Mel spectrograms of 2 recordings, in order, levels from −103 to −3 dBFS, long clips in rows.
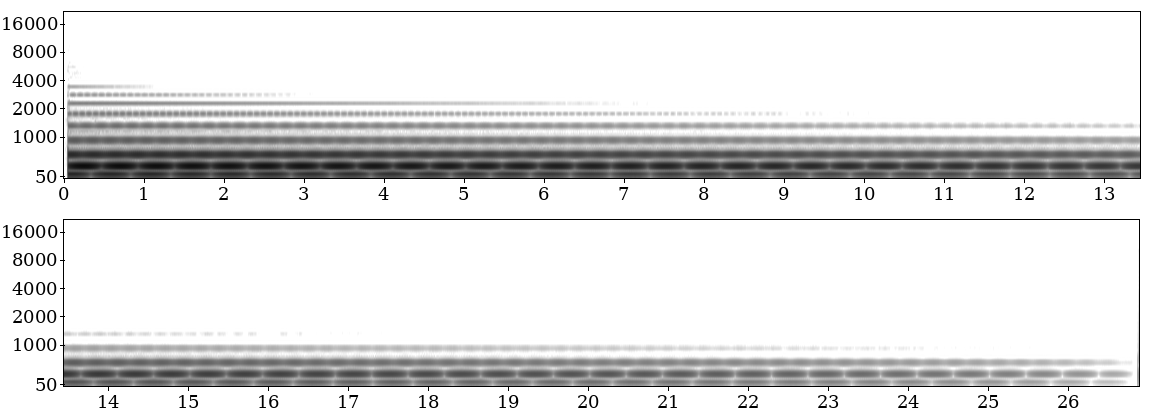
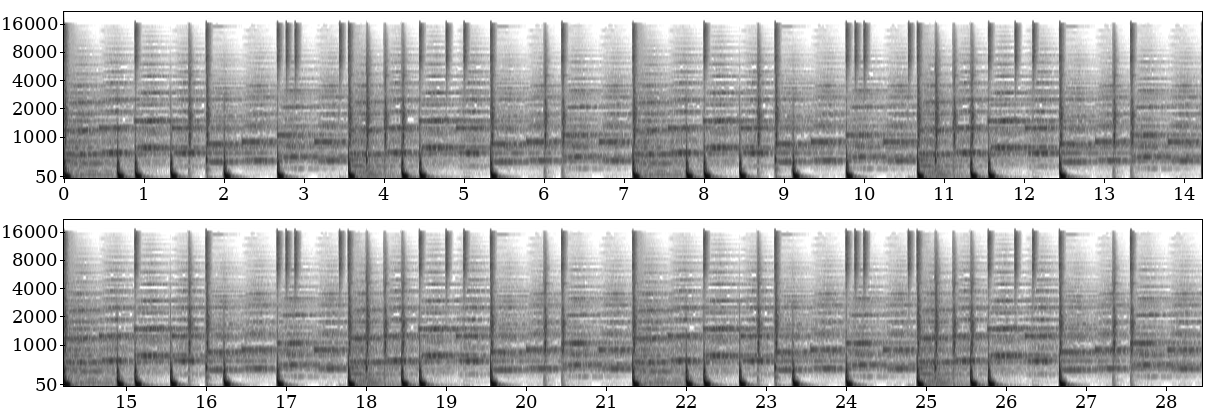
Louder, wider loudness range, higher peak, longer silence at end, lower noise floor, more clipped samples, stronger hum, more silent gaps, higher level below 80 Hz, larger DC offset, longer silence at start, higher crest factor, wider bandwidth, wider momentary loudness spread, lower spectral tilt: first, -21 LUFS vs -24 LUFS; first, 23 LU vs 2 LU; about the same, -6 dBFS vs -4 dBFS; first, 4.8 s vs 0.05 s; first, -76 dBFS vs -39 dBFS; neither; neither; neither; second, -70 dBFS vs -24 dBFS; neither; about the same, 0.05 s vs 0 s; about the same, 16 dB vs 20 dB; second, 2.4 kHz vs 17 kHz; first, 24 LU vs 16 LU; first, -15.5 dB/octave vs -4.5 dB/octave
